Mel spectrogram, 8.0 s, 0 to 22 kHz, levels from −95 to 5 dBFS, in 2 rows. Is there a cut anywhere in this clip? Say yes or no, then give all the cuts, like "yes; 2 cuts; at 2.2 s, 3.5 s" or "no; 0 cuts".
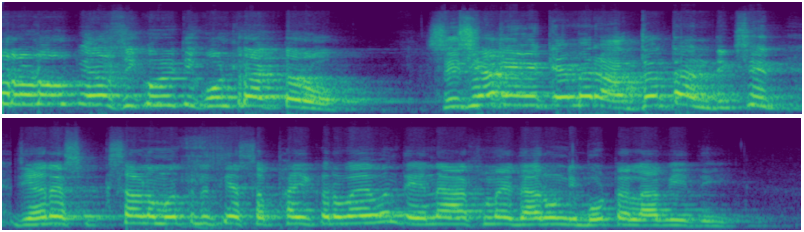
yes; 1 cut; at 4.0 s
